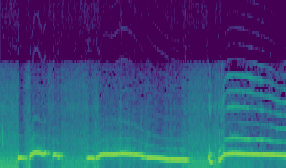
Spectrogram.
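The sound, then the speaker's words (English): A puppy that doesn't know how to howl yet makes thin, high whistling whines in place of a howl while its owner tries to get it to howl: a few drawn-out tones that rise, waver and slide in pitch, fairly loud, with no talking. “The puppy just, he doesn't know how to howl yet, so he makes this noise.”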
